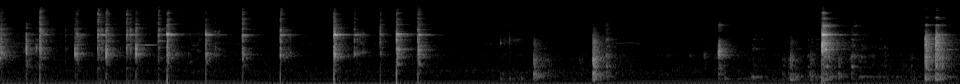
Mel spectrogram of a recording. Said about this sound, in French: Il met dans son bol du sucre en poudre.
